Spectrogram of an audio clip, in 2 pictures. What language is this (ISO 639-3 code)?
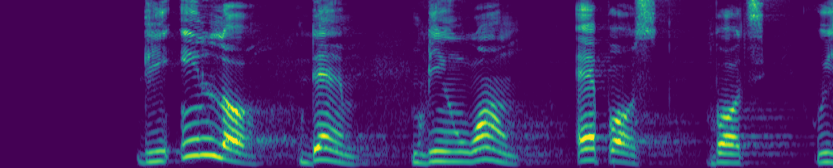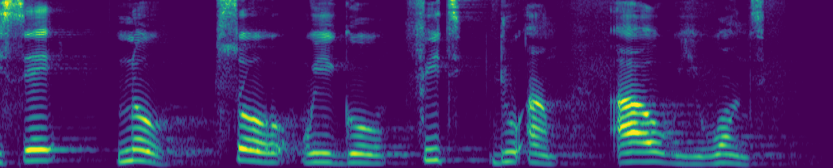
pcm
